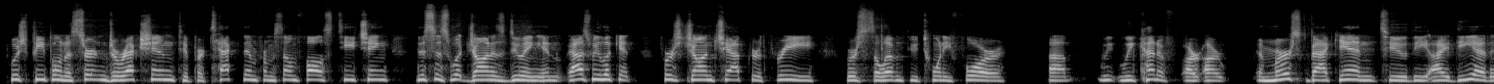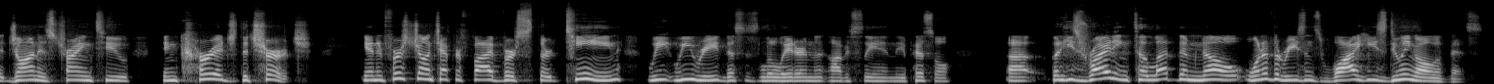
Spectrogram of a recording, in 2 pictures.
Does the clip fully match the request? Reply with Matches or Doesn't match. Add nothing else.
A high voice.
Matches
